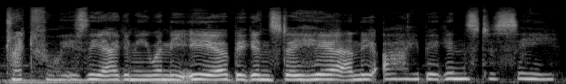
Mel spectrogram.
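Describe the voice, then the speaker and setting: Young English governess, melancholy and intense. High voice, breathy halting delivery, period audio drama over music. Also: female voice, flat delivery, a little mellow. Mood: dazed, fragile. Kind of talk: literary audio drama acting.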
